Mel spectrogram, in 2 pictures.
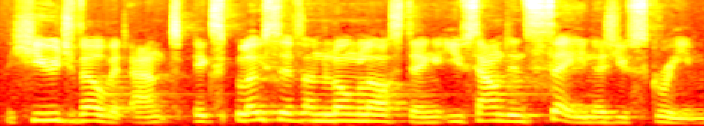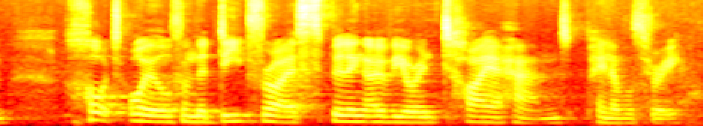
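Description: A man's voice: fairly high pitch, normal speed, fairly bright tone. A man giving a dramatic reading of short poetic descriptions at a live event.

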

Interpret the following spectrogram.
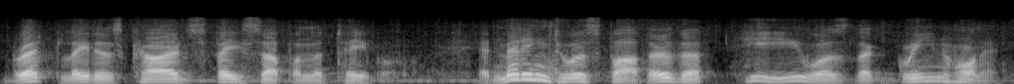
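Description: A man's voice: medium pitch, sing-song, a little fast, a little hiss or hum. A man narrating a 1940s radio drama as announcer in a dramatic, declamatory manner. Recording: muffled vintage radio recording.

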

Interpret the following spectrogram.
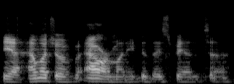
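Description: A man's voice: mid-range voice, little pitch movement, normal speed, creaky, bright, forceful tone, no echo. A man co-hosting a podcast, talking through the news casually and wryly, often repeating phrases for emphasis. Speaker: podcast co-host.

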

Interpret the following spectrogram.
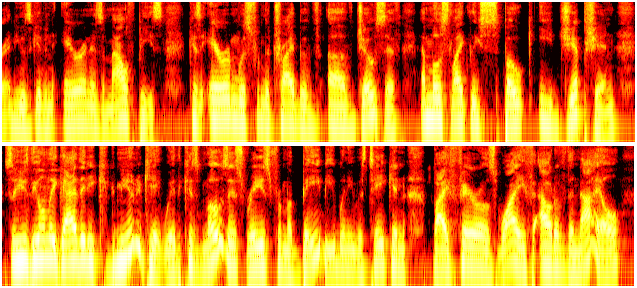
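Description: A man co-hosting a podcast, retelling a story in an animated way and teasing his co-host. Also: mid-range voice, husky, no echo, clean studio sound. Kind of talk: casual podcast chat.

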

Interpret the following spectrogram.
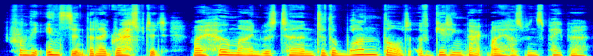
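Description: A man reading an audiobook, voicing an anxious, noble young woman making a confession in a measured, softened way. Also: fairly high pitch, slightly rough, dry recording, pitched above the performer's own voice. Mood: distressed. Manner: earnest, measured, softened delivery.

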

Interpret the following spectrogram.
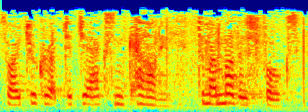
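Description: An actress playing an earnest, remorseful young country woman who speaks softly and stammers. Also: medium pitch, a little fast, natural voice. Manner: hesitant, stammering, soft-spoken. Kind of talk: 1940s radio acting. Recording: dull 1940s radio broadcast, faint hiss.

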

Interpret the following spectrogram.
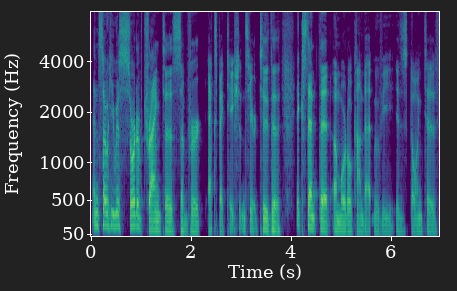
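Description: A man's voice: lowish voice, animated, normal speed, a bit bright, no echo, studio quality. A man speaking as a guest in a conversational movie discussion, articulate and analytical, in long flowing sentences. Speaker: podcast guest, staff writer.

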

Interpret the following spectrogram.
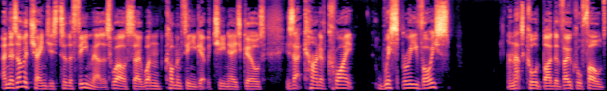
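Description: A man in his fifties with a slightly croaky voice, explaining thoughtfully as an interview guest, often restarting his sentences. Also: fairly low pitch, fairly bright tone, no room sound, clean studio sound. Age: 50s. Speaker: author and guest. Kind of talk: interview on voice science.

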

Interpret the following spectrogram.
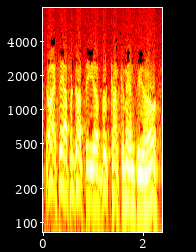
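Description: A weathered English mercenary with a husky voice. He speaks in clipped, dryly understated phrases, as in an old 1940s radio play. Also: on the high side, quick pace, highs cut off. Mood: brisk, nonchalant. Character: wry, world-weary English soldier of fortune in exile. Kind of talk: 1940s radio drama acting.

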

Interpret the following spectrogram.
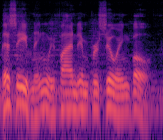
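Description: A man's voice: mid-range voice, brisk, over music. A man announcing and reading ads in a polished, emphatic 1940s radio style.

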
